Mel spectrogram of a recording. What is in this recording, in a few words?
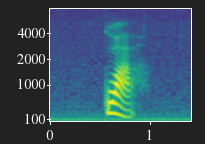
"gua4", chinese pinyin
